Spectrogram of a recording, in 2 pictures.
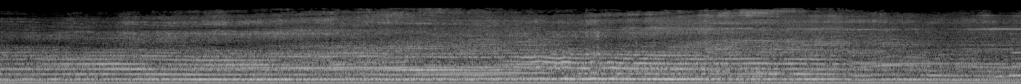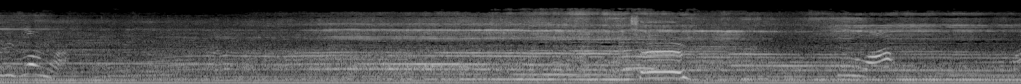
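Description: High-revving boat engine running steadily as the boat speeds across the water, its pitch drifting slowly up and down.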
